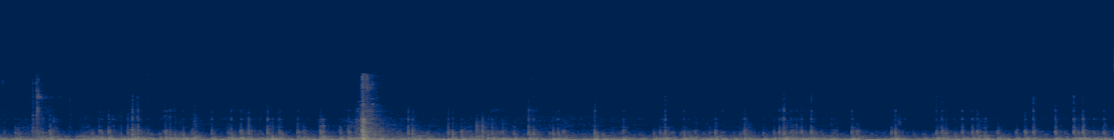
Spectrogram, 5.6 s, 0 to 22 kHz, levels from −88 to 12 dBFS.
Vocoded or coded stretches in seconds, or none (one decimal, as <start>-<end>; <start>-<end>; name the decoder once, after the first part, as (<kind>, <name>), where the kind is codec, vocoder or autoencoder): 0.4-1.4 (vocoder, Vocos); 2.0-4.5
